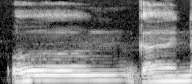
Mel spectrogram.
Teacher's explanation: Notice? So we have low intonation, we have middle intonation, and we've got a Dirgha Swarita, a beautiful example of intonations in this one word.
